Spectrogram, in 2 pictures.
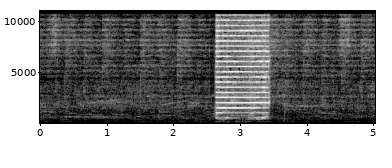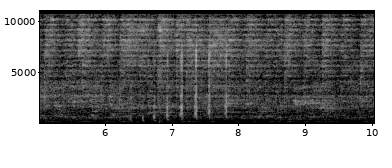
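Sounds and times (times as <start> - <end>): high horn blast: 2.6 - 3.5.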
